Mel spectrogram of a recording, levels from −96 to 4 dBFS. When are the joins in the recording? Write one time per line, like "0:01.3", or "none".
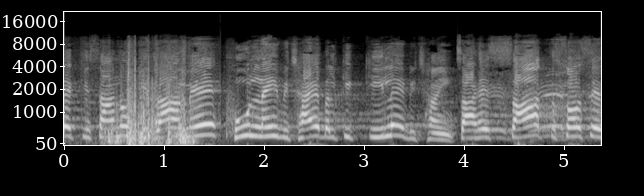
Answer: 0:01.6
0:03.9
